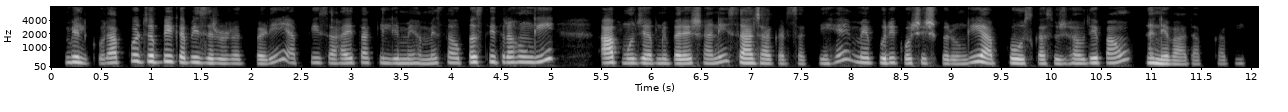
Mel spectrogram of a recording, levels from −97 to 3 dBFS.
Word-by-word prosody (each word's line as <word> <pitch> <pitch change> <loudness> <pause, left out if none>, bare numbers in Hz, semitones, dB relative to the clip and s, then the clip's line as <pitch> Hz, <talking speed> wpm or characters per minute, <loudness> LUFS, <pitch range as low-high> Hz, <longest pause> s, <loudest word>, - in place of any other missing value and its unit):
बिल्कुल, 240 -4 +1
आपको 245 +6 0
जब 295 -2 +5
भी 295 +1 +4
कभी 255 -2 +2
ज़रूरत 205 -3 -3
पड़ी, 225 - -4
आपकी 235 +2 -10
सहायता 225 +2 -4
के 235 0 -12
लिए 215 -1 -3
मैं 210 0 -3
हमेशा 215 +3 -5
उपस्थित 265 +3 +1
रहूँगी। 265 +8 +1 0.6
आप 245 +1 +6
मुझे 220 0 +1
अपनी 210 0 -2
परेशानी 215 +6 +1
साझा 220 -8 +2
कर 195 -1 -11
सकती 195 +1 -12
हैं, 365 +7 -5
मैं 250 -8 -1
पूरी 230 +1 +1
कोशिश 215 0 -3
करूँगी, 195 +8 -2
आपको 210 +1 +3
उसका 200 0 -2
सुझाव 200 +1 -4
दे 230 +2 +5
पाऊँ। 235 +9 -3 0.2
धन्यवाद 185 -6 +4
आपका 175 +1 -20
भी। 200 +2 -23
220 Hz, 175 wpm, -28 LUFS, 205-250 Hz, 0.6 s, आप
